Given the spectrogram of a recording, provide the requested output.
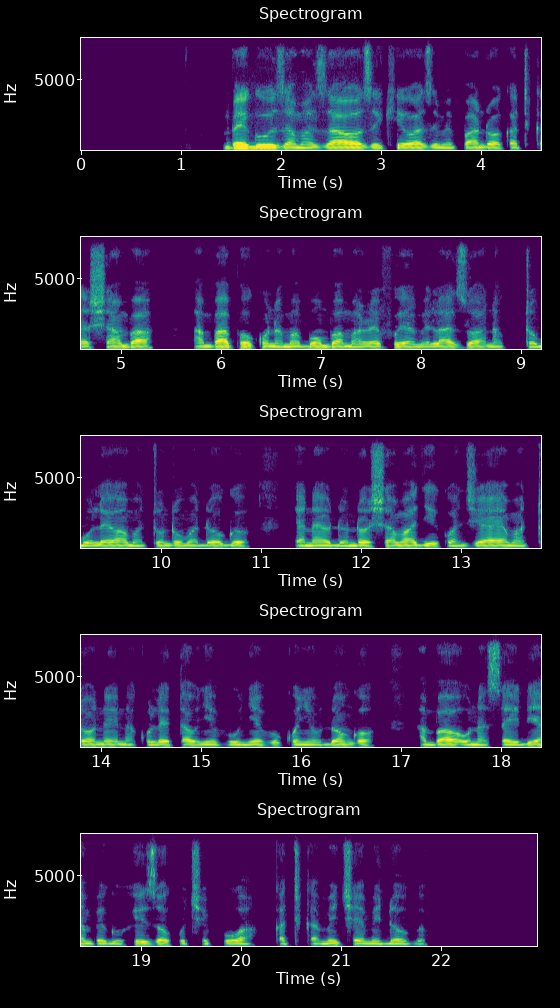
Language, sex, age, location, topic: Swahili, male, 25-35, Dar es Salaam, agriculture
